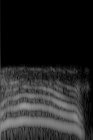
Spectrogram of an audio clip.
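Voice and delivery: high, long-drawn "Yes"; imitated triumphant yes. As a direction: mimic relief at finally being understood. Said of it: "like that".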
